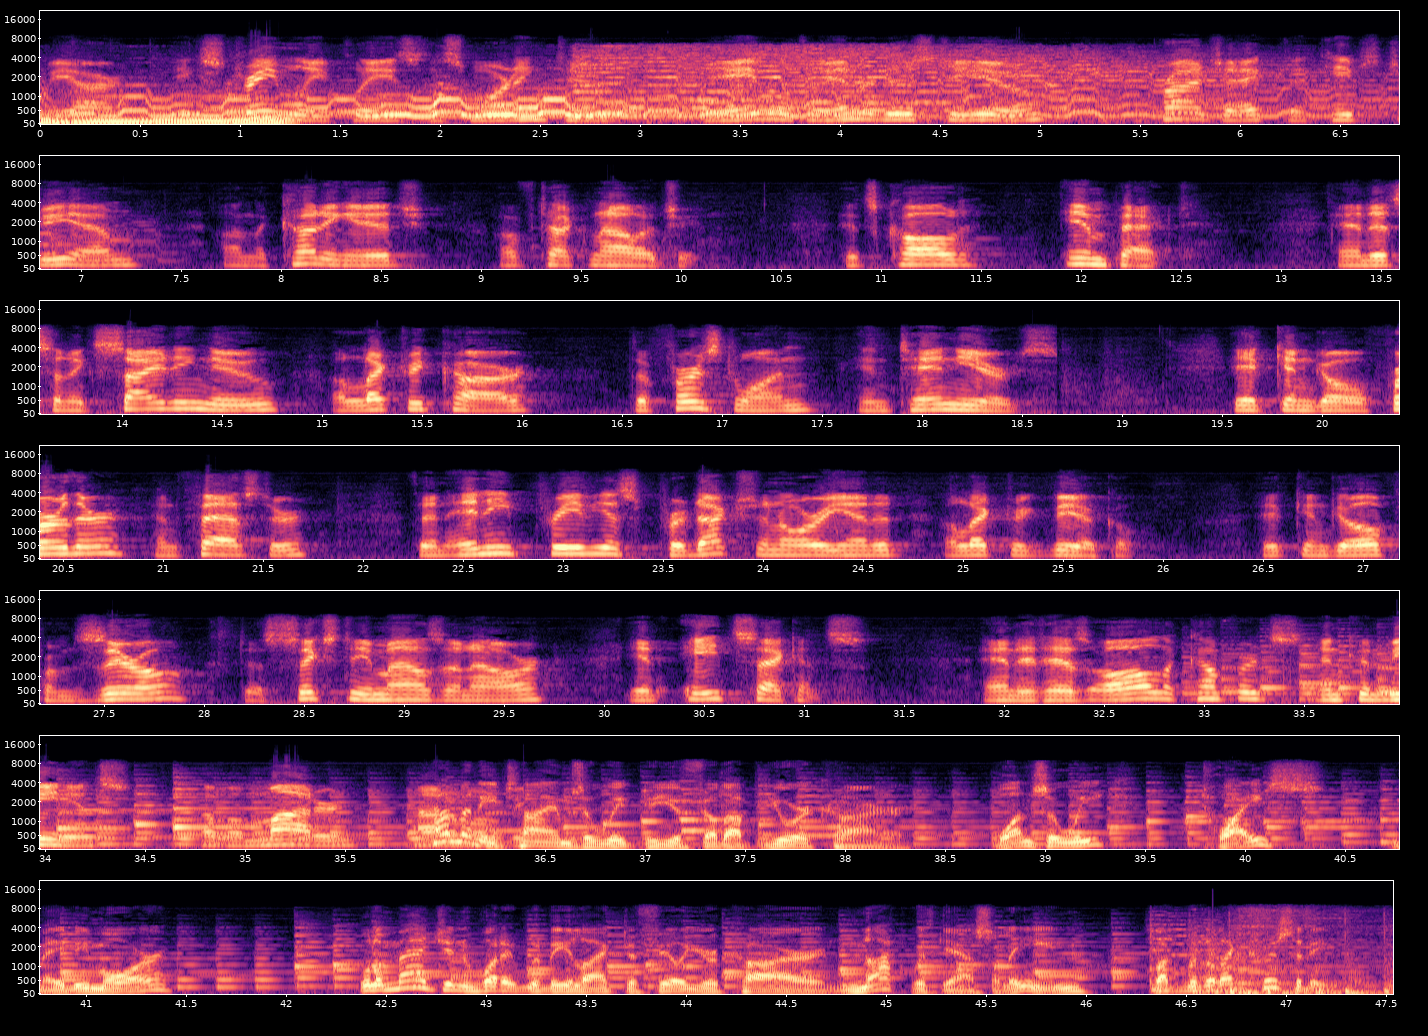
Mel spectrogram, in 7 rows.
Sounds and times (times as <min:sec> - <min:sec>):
Speech: 0:00.0 - 0:05.0, 0:05.6 - 0:10.2, 0:10.8 - 0:12.7, 0:13.3 - 0:18.7, 0:19.6 - 0:41.5, 0:42.4 - 0:47.3.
